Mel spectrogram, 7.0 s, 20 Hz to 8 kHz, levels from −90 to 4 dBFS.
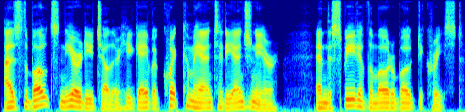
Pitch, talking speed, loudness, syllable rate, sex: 100 Hz, 190 wpm, -22 LUFS, 4.7 syllables/s, male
